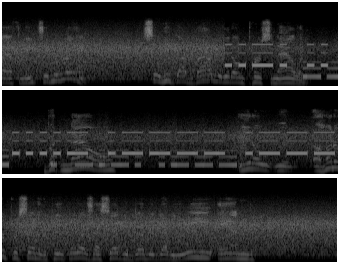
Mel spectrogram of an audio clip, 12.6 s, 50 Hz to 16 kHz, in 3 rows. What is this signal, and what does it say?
Morse code, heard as two keyed tones, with radio static and speech in English. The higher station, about 14 wpm, 930 Hz: FI41J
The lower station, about 16 wpm, 370 Hz: M ECJ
